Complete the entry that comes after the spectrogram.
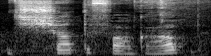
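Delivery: muttered annoyance. Retold or imitated. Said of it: "and I was like".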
